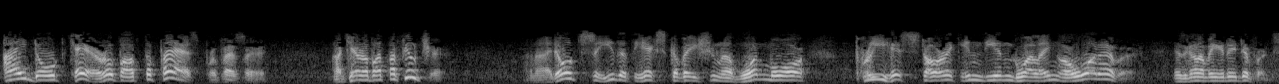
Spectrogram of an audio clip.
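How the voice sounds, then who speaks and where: An actor playing a hard-nosed, impatient oil company boss in a 1970s radio drama, blunt and insistent. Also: male voice, high-pitched, sing-song, normal speed, slightly rough, heavily acted. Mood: defiant. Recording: tinny, noisy old radio broadcast.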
